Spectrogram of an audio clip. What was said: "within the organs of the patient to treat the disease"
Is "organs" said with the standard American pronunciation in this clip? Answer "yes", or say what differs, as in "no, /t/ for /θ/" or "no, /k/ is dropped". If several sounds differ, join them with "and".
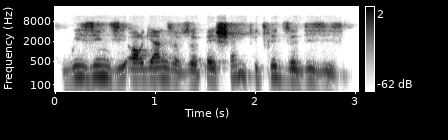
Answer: yes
